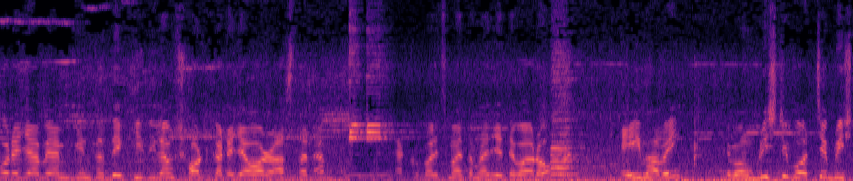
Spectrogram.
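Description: Mostly close talking over road traffic, with a short car horn toot about three seconds in.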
